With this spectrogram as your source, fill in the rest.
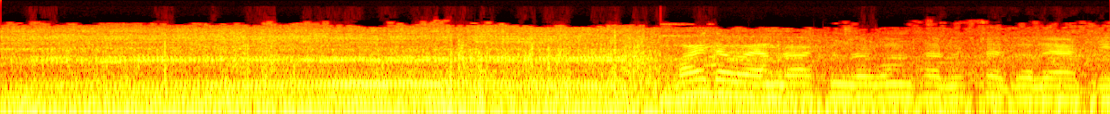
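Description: Wind buffets past a moving motorcycle.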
